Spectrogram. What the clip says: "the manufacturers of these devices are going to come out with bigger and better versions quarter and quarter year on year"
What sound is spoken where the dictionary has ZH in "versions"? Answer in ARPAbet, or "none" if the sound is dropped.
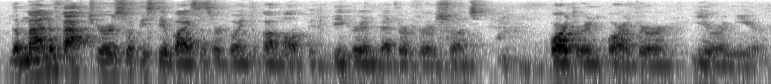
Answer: SH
